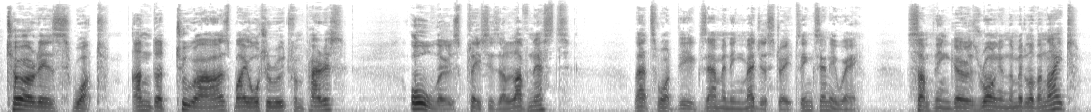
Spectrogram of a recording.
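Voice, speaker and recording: An actor playing a cautious senior French police officer in a radio drama, wry and authoritative. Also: male voice, medium pitch, a bit bright, dry recording, natural voice. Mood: sardonic, brisk. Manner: sardonic, measured authority. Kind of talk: naturalistic radio drama acting.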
